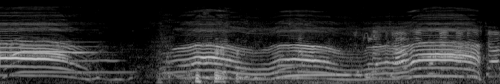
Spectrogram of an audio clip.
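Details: Domestic cats fighting, with long drawn-out wailing yowls that waver and bend in pitch, rich harmonic tones rising and falling, two voices overlapping in a continuous howling exchange.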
